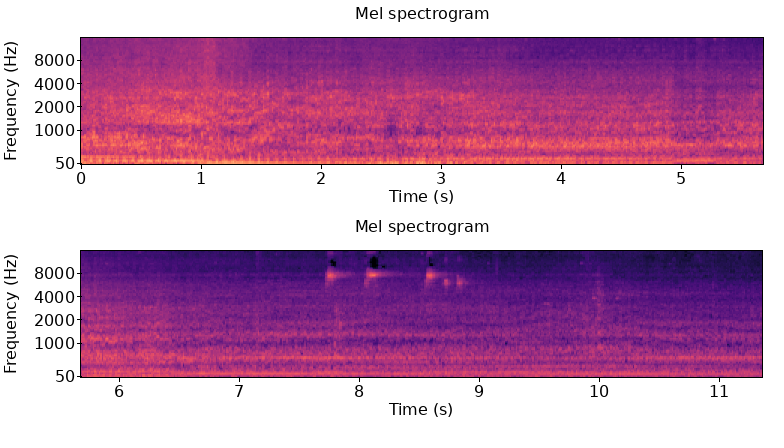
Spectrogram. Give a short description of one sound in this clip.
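A truck engine rumbles on the road and slowly fades into the distance.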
